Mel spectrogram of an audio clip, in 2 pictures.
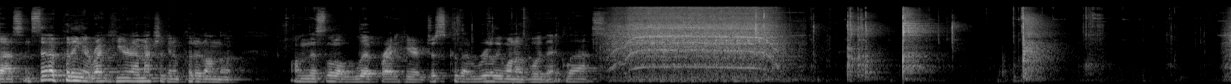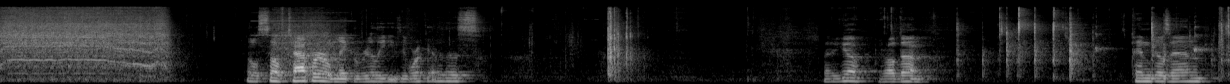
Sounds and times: Speech: 0:00.0 - 0:06.1, 0:14.8 - 0:17.2, 0:20.6 - 0:21.7, 0:23.6 - 0:24.4.

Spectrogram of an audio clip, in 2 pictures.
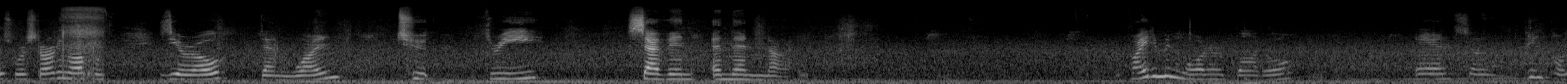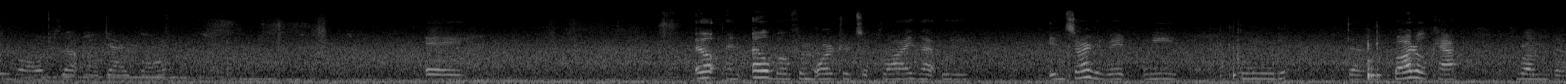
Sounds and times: Speech: 0:00.0 - 0:05.4, 0:06.3 - 0:08.1, 0:11.2 - 0:13.0, 0:14.2 - 0:17.6, 0:19.9 - 0:20.4, 0:22.6 - 0:25.4, 0:26.2 - 0:28.6, 0:29.2 - 0:31.3.

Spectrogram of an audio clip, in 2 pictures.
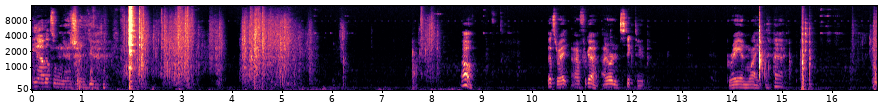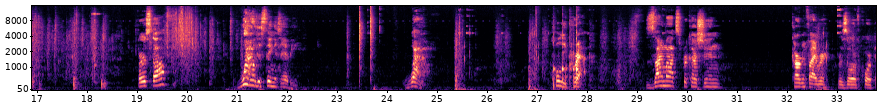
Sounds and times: Speech: 0:00.0 - 0:01.5, 0:10.3 - 0:12.4, 0:13.9 - 0:15.1, 0:19.0 - 0:19.7, 0:21.0 - 0:22.3, 0:24.4 - 0:25.0, 0:27.3 - 0:28.1, 0:29.2 - 0:30.7, 0:32.1 - 0:33.7.

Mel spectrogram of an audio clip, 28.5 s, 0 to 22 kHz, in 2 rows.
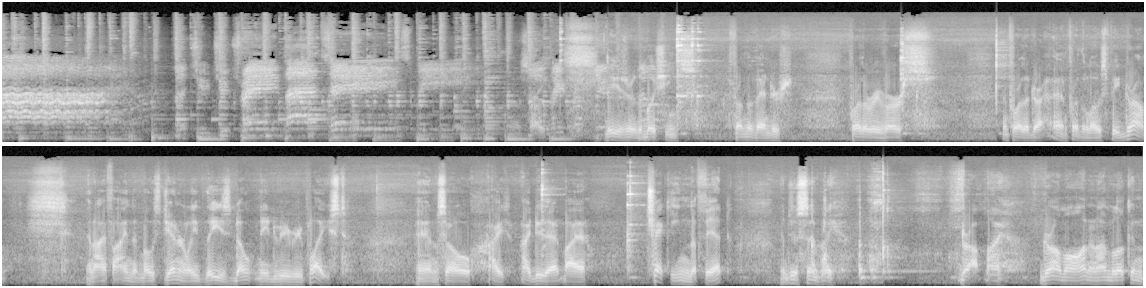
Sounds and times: Speech: 0:07.6 - 0:09.9, 0:10.6 - 0:11.7, 0:12.4 - 0:14.4, 0:15.3 - 0:18.7, 0:19.4 - 0:21.7, 0:22.4 - 0:23.4, 0:24.0 - 0:24.9, 0:26.2 - 0:28.5.

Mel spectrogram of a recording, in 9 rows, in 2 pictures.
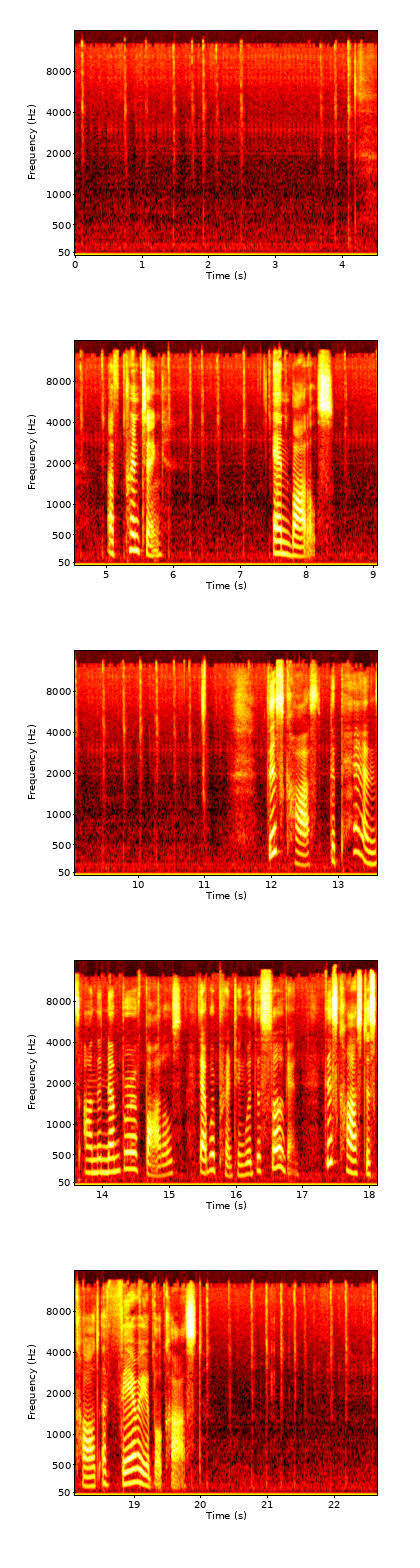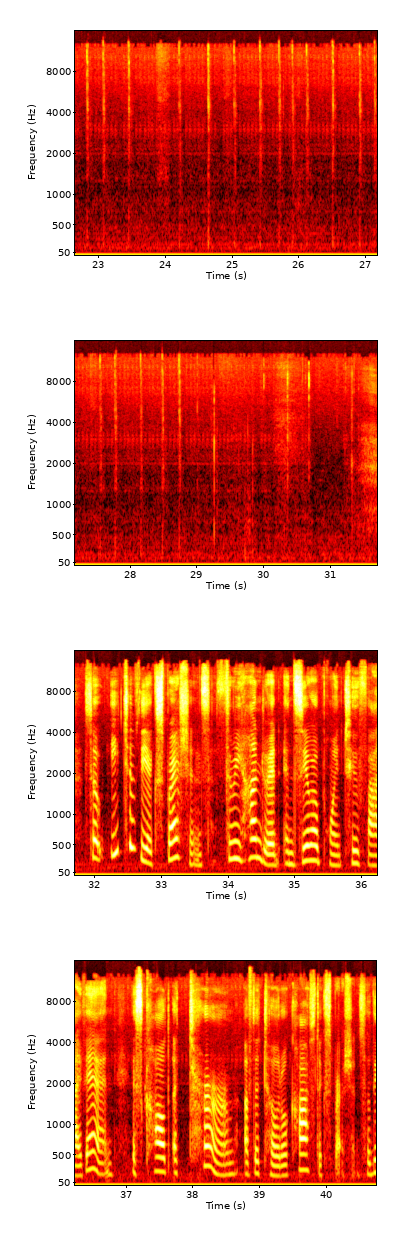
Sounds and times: Speech: 0:05.0 - 0:06.0, 0:07.5 - 0:08.4, 0:12.0 - 0:20.0, 0:31.9 - 0:40.7.

